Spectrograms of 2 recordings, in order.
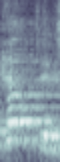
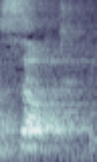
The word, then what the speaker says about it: Celtic: They were people of Celtic stock, or Celtic, depending on how you want to pronounce it, Celtic or Celtic, same meaning, who were themselves earlier invaders.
